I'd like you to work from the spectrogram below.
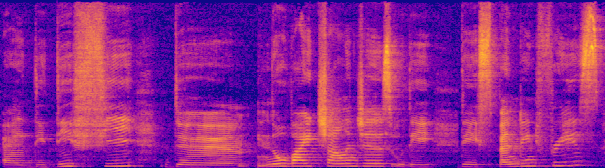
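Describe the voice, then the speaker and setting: A woman with lively intonation. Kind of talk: casual talk to camera.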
